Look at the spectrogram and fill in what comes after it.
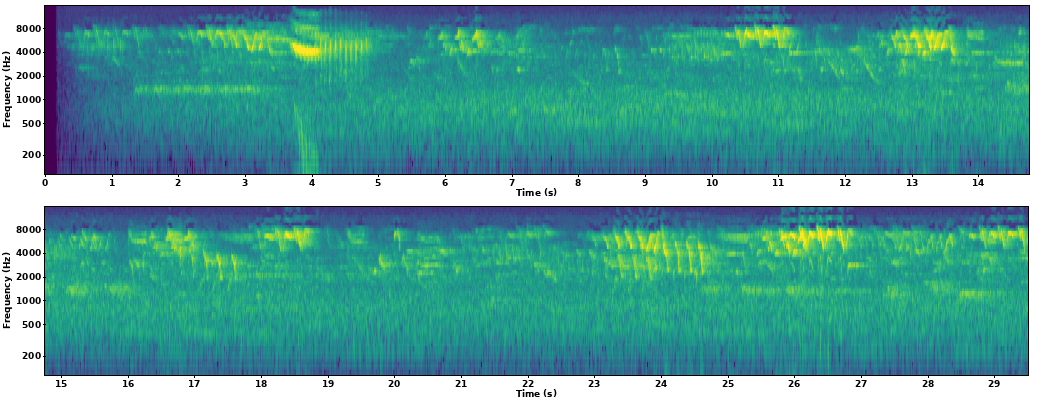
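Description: Birds chirping and calling, faint, in short runs of high chirps every couple of seconds, with one louder call about four seconds in.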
